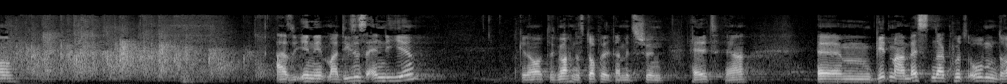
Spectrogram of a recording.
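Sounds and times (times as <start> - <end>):
audience applause for volunteers: 0.0 - 2.8
speech: 2.8 - 4.3, 5.2 - 10.0.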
